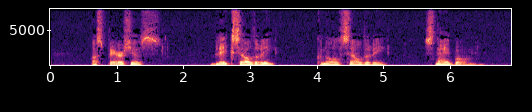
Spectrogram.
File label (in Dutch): "asperges", Dutch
